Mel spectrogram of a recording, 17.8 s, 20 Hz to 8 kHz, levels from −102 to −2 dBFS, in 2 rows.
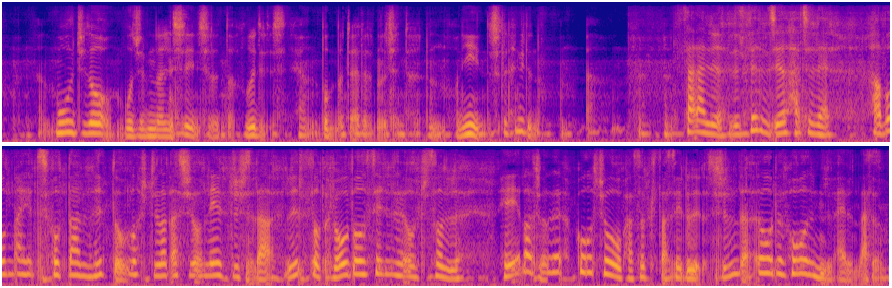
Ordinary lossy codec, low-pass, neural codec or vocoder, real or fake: AAC, 48 kbps; 7.2 kHz; autoencoder, 22.05 kHz, a latent of 192 numbers a frame, VITS, trained on many speakers; fake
